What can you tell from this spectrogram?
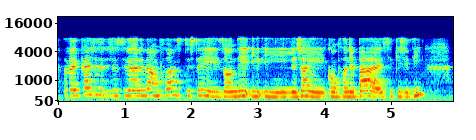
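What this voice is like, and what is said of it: Slight Turkish accent. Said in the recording (French): “tu as un petit accent ... je viens de Turquie”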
